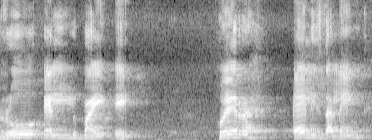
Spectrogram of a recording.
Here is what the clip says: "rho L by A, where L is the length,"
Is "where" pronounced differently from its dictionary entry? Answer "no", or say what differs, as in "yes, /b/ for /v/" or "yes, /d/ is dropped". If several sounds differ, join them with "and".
no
